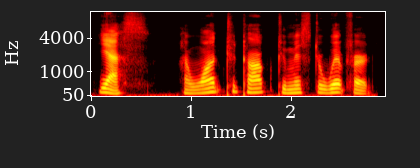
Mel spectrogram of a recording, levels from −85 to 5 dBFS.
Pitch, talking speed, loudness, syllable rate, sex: 150 Hz, 165 wpm, -23 LUFS, 3.8 syllables/s, female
